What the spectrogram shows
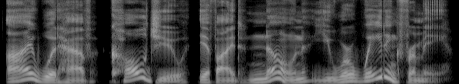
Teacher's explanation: The rhythm is ta-ka-ta, bum, ta-ta-ta-ta, bum, ta-ta-ta, bum.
